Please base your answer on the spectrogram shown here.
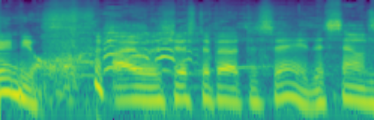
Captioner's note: laughing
